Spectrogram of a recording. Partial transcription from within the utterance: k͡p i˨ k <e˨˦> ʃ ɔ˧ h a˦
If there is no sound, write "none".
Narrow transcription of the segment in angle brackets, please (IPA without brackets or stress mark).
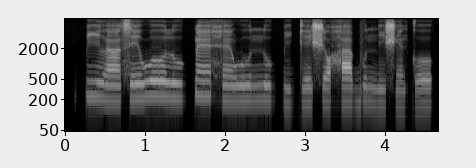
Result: e˨˦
